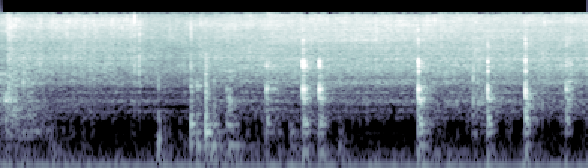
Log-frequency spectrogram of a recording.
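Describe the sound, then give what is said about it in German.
Steady sizzling of tomatoes added on top of ingredients sautéed in hot oil, a dense crackling hiss punctuated by sharper pops and spatters, fairly loud, with no voices. “Rutschelt richtig, das war ja jetzt nur in Öl angeschwitzt alles, angebraten deswegen brötschelt das jetzt richtig.”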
